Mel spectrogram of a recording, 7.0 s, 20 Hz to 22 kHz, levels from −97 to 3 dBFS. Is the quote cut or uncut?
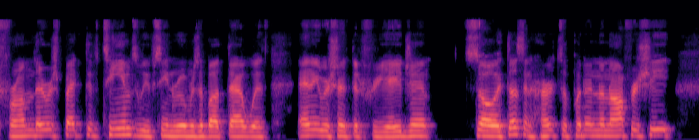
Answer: uncut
